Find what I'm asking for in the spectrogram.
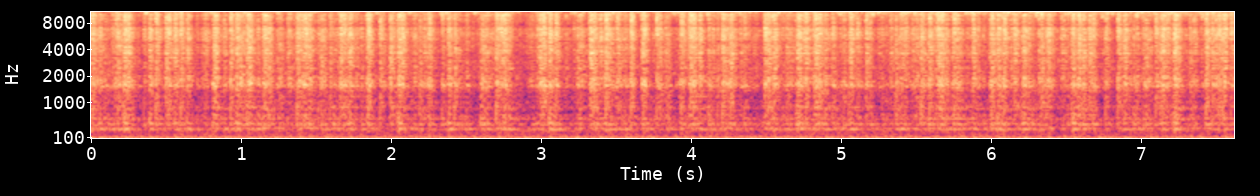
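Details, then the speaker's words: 1984 Dodge Ram Prospector 3/4-ton, 360ci V8, automatic, idling with an uneven metallic rattle of about three per second. Checked with a stethoscope at the oil pan and the newly reconditioned starter, it seems to come from inside the oil pan. The starter is to be pulled first. "bad news is honestly it sounds like it's coming from inside the oil pan"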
